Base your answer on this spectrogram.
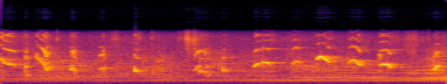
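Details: Puppies at dinnertime, a busy overlapping chorus of high-pitched yips, squeals and whimpers, several small voices calling at once, with a steady low hum underneath.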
